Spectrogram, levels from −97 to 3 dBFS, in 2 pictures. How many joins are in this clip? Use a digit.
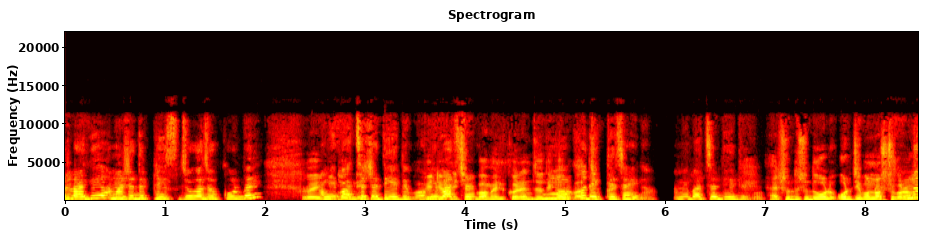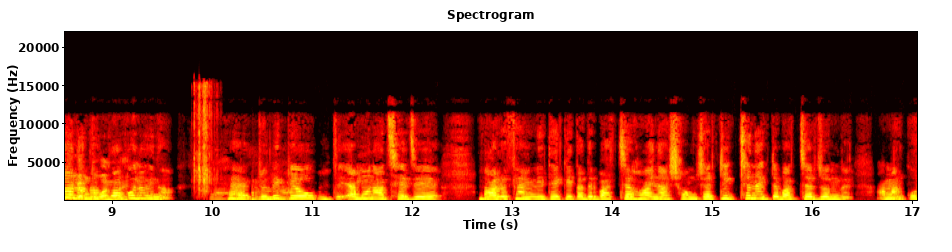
1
